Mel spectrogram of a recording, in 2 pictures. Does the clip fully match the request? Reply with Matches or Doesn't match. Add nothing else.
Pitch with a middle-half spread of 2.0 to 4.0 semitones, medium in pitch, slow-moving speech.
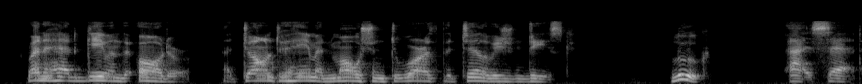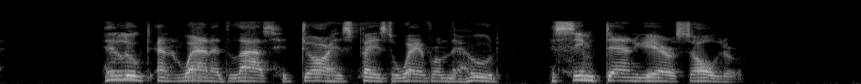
Matches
